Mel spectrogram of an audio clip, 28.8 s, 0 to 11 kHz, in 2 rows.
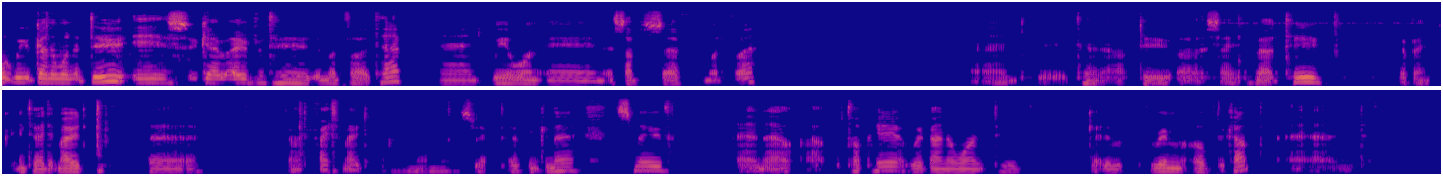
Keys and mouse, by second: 0.4 Tab, 3.6-7.4 drag, 10.6-13.1 drag, 12.0-13.1 middle drag, 13.1 Tab, 15.3 a, 16.6-22.7 drag, 17.3 a, 17.6 a, 20.9-28.7 middle drag, 22.7 right click, 23.1-24.5 drag, 24.5-28.7 right drag.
